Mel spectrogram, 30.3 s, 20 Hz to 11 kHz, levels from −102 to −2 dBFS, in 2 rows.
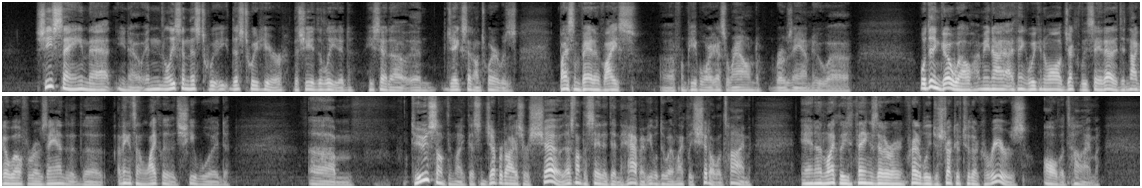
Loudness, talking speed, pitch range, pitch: -23 LUFS, 215 wpm, 95-130 Hz, 115 Hz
